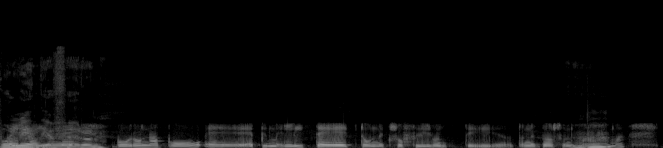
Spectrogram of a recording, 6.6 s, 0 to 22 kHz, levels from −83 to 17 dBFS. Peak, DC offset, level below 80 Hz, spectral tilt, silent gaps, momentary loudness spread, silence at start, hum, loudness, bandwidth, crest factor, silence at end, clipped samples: -18 dBFS; under 0.1%; under -90 dBFS; -7 dB/octave; none; 10 LU; 0 s; none; -35 LUFS; 13.5 kHz; 16 dB; 0.1 s; under 0.1%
